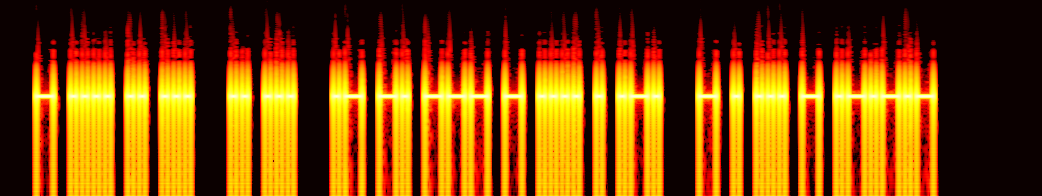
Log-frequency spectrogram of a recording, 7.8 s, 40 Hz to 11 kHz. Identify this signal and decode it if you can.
Morse code, heard as a keyed tone, about 28 wpm, 700 Hz. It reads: THIS IS ANOTHER TEST.
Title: Sentences from Top 600 Words 28wpm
